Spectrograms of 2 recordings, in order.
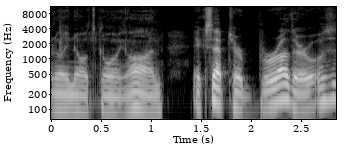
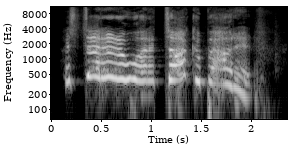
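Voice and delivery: put-on angry yell, higher and louder; 4 dB louder than usual. Retelling a movie scene where a character argues with himself: imitating a character's angry outburst. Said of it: "it flips".

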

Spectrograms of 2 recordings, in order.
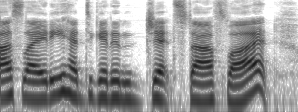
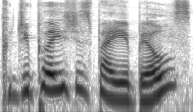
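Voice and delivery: usual speaking voice

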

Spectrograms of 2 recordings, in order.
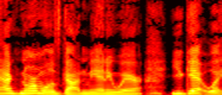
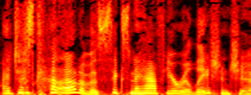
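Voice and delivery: usual speaking voice

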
